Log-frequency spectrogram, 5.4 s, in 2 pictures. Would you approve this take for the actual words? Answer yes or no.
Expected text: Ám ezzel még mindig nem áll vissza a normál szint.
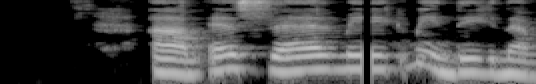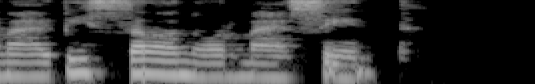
yes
